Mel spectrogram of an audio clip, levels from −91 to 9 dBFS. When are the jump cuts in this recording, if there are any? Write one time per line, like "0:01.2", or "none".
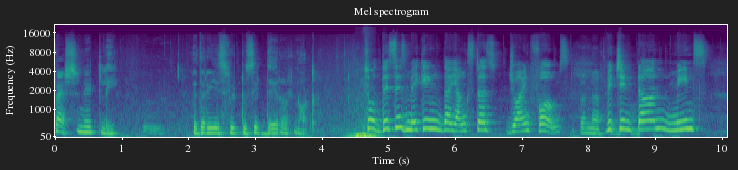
0:04.5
